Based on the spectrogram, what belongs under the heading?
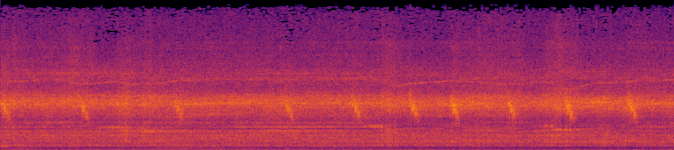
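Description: A small bird repeating a short, high, falling chirp about once a second, over a steady background hiss and low rumble.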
